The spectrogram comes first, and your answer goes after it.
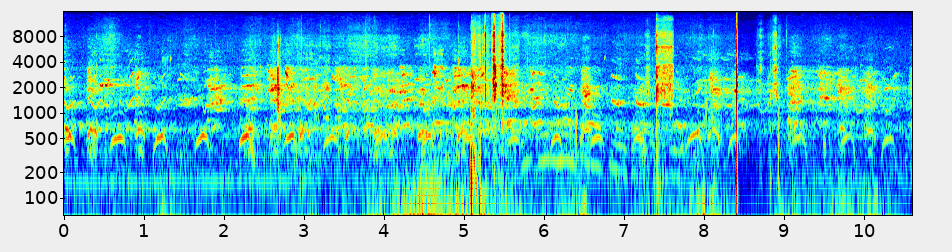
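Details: Beagle pack trailing in Vera, Virginia: many short arched yelps repeated rapidly and overlapping from several dogs, with sharp clicks and rustling nearby and a low steady hum early on.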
